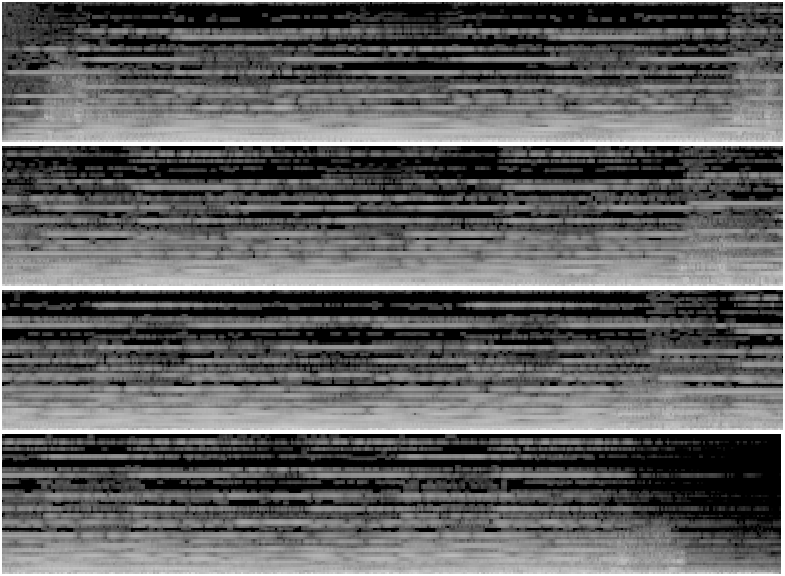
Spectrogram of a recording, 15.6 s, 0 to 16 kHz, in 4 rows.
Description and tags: A little melody I made using FL and "Church Organ 2nd" VST, also added giggle by RaspberryTickle and creepy ambient sound by OllieOllie. For plain organ send me a pm.
I hope this was usefull.
haunted, scary, ghost, fear, spectre, nightmare, creepy, spooky, thrill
